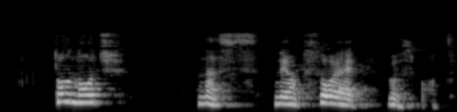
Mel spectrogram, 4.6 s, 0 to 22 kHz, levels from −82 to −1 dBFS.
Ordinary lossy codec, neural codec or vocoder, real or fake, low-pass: none; none; real; 7.2 kHz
